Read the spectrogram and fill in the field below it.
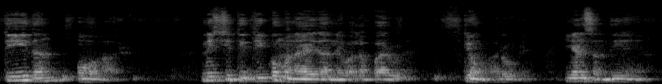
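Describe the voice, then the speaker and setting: A man's voice: medium pitch, measured pace, darkish tone. A man teaching a Hindi grammar lesson for exam preparation. He asks questions and answers them himself, and he repeats words as a drill. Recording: echoey room, mic at a distance.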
